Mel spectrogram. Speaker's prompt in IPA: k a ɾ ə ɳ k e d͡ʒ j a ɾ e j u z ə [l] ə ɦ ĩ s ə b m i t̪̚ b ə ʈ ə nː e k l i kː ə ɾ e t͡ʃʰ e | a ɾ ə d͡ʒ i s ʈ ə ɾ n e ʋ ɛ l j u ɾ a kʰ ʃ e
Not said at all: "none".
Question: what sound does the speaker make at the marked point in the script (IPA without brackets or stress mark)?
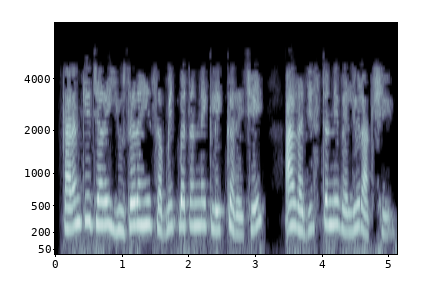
ɾ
